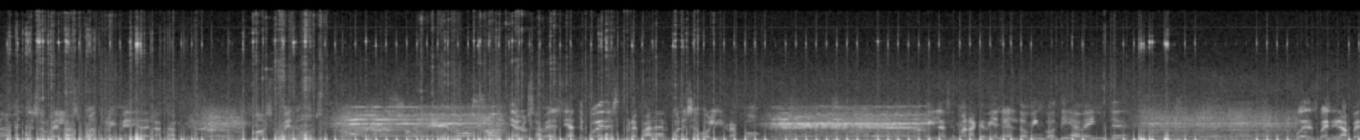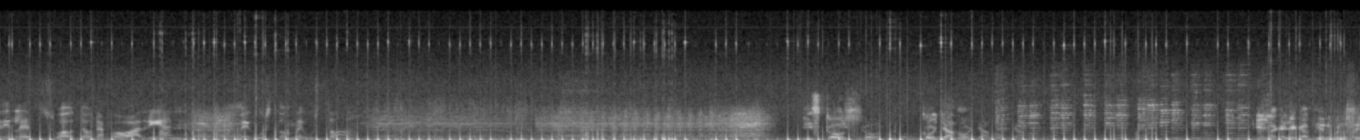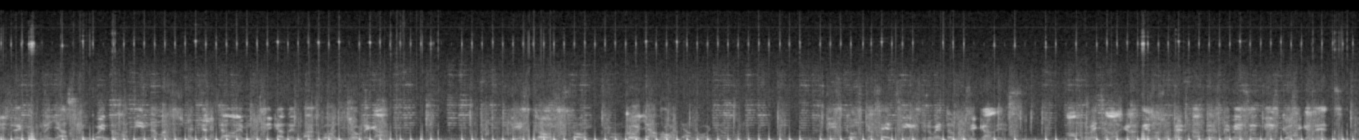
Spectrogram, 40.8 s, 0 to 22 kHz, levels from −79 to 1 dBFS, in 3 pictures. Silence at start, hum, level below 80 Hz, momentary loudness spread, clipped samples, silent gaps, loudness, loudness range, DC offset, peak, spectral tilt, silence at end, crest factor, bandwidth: 0 s; none; -36 dBFS; 7 LU; under 0.1%; none; -21 LUFS; 4 LU; under 0.1%; 0 dBFS; -5 dB/octave; 0 s; 22 dB; over 20 kHz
